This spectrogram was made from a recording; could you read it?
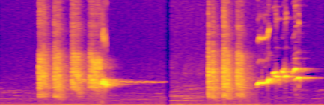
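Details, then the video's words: White-rumped shama singing to provoke other shamas: harsh scratchy notes ending in a long thin level whistle, silence, then more rasping notes and a fast warbled, rising phrase. "KICAUAN MURAI BATU bikin NYAUT EMOSI jadi BUNYI GACOR NGEPLONG BONGKAR ISIAN | PANCINGAN MURAI"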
